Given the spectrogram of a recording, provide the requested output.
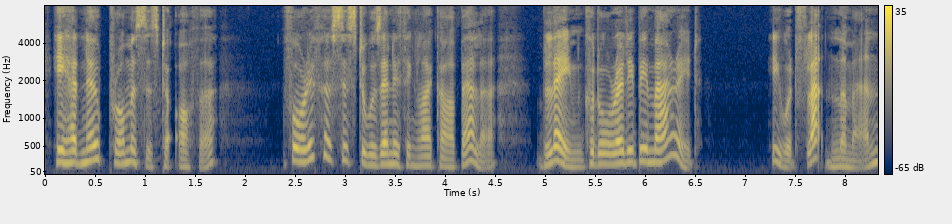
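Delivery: usual speaking voice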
